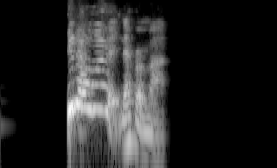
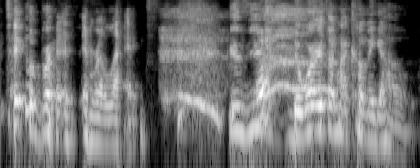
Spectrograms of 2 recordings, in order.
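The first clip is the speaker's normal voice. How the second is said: laughing; 3 semitones higher, 6 dB louder than usual. Retold or imitated. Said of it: "I'm like".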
